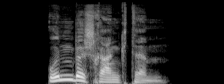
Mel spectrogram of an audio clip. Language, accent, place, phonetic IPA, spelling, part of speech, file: German, Germany, Berlin, [ˈʊnbəˌʃʁaŋktəm], unbeschranktem, adjective, De-unbeschranktem.ogg
- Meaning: strong dative masculine/neuter singular of unbeschrankt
